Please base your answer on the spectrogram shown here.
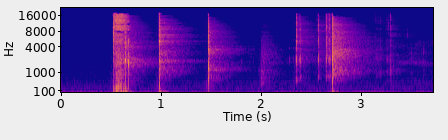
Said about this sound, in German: Also ich habe mir jetzt hier eine Cola aufgemacht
